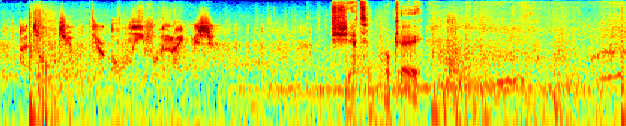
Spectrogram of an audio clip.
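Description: Footsteps thud and clatter on a metal roof.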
